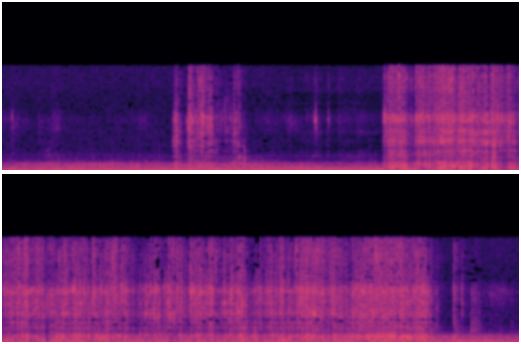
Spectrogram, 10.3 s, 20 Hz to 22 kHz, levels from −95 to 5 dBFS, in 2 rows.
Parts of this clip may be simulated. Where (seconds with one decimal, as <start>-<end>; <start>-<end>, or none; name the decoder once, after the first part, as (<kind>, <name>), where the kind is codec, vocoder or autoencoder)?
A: 2.8-5.7 (codec, SNAC)

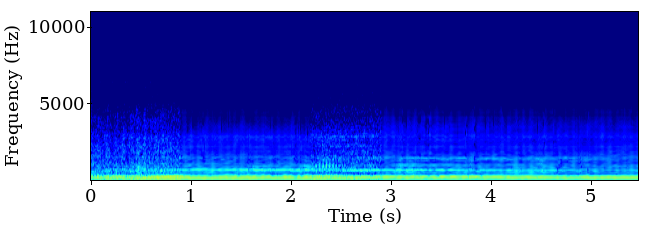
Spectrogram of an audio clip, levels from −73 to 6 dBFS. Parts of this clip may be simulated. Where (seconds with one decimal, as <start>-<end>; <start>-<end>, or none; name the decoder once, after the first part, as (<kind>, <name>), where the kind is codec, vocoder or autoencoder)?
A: 0.9-2.2 (vocoder, BigVGAN v2); 2.9-5.5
